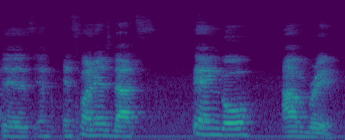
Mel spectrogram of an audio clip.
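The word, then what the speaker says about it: hambre: tango ambry you see i'm not pronouncing that h because remember that age is silent tango ambry i'm hungry i'm thirsty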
